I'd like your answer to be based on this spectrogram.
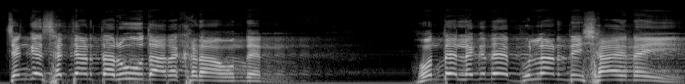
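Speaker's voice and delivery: ringing, rhythmic verse declamation; poetry recital. Acted. Poet recites to a village gathering, declaimed verse. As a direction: declaim line by line, falling on each rhyme.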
